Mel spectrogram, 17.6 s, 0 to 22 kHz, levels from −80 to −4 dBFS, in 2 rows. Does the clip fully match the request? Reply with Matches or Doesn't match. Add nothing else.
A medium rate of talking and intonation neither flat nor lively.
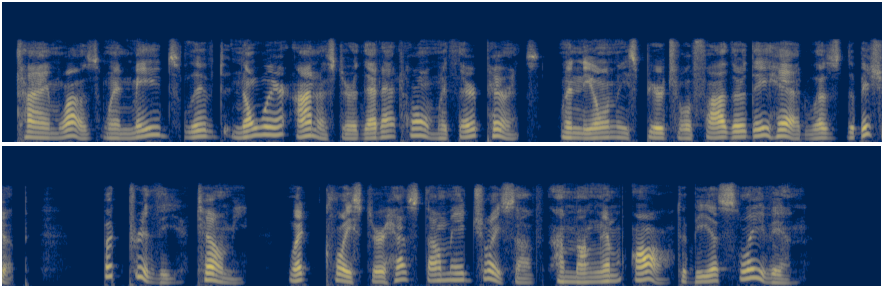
Doesn't match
